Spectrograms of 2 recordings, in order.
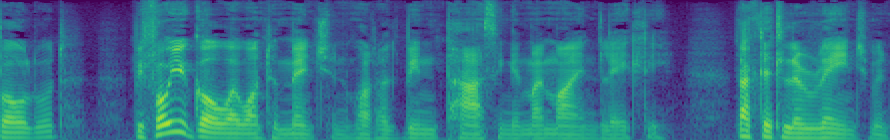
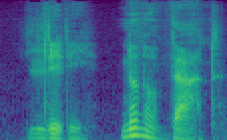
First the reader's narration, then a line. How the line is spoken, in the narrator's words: said Bathsheba, gravely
